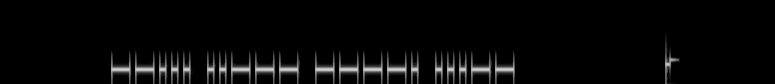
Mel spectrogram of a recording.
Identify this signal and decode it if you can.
Morse code, heard as a keyed tone, about 20 wpm, 700 Hz. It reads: 7293
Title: Numbers - 4-Digit 20wpm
